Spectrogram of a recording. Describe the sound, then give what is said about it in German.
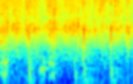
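Applause from a crowd fills the whole two seconds, a dense, even wash of many hands clapping with no clear breaks and no clear pauses. “Ist immer geil, wenn man Tosenapplaus bekommt und dann im Stillen abläuft.”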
